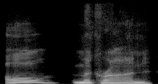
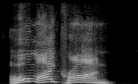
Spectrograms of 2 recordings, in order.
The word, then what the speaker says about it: Omicron: Uh, so the emphasis is on the first syllable. So it's Omicron, not Omicron.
